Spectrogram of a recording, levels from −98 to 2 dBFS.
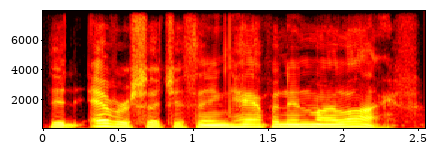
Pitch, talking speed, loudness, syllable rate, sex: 145 Hz, 210 wpm, -14 LUFS, 4.6 syllables/s, male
